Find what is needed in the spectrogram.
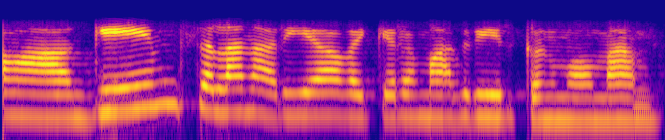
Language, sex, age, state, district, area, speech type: Tamil, female, 18-30, Tamil Nadu, Madurai, urban, conversation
